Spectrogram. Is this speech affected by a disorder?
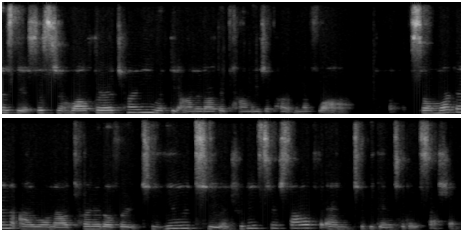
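No.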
